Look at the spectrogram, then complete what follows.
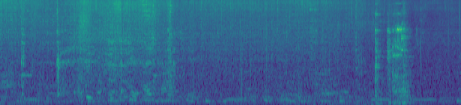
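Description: Okonomiyaki sizzling on a hot teppan griddle, a steady hiss. A metal spatula scrapes and clacks against the griddle, loudest about five seconds in.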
